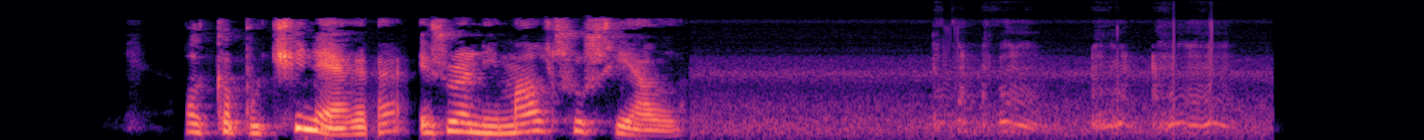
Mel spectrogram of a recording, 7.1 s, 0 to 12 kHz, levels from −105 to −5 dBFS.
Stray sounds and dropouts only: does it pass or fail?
fail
